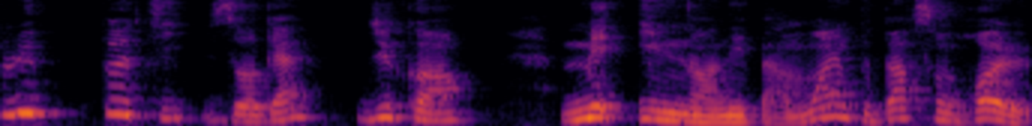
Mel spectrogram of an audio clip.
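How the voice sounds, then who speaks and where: At a very slow pace, a woman speaks at medium pitch, her dark, mellow tone somewhat breathy. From Martinique. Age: 30s. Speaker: life and organization coach. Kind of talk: tutorial.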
